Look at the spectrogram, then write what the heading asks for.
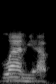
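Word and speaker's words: lagniappe: No, you're actually looking for, it's not spelled how it's pronounced, but it's lanyap. Oh, okay, lanyap.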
